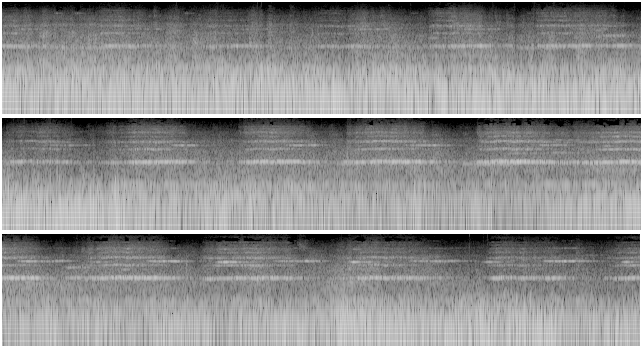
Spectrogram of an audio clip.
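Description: Train wheels squeal against the rails in repeated bursts.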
